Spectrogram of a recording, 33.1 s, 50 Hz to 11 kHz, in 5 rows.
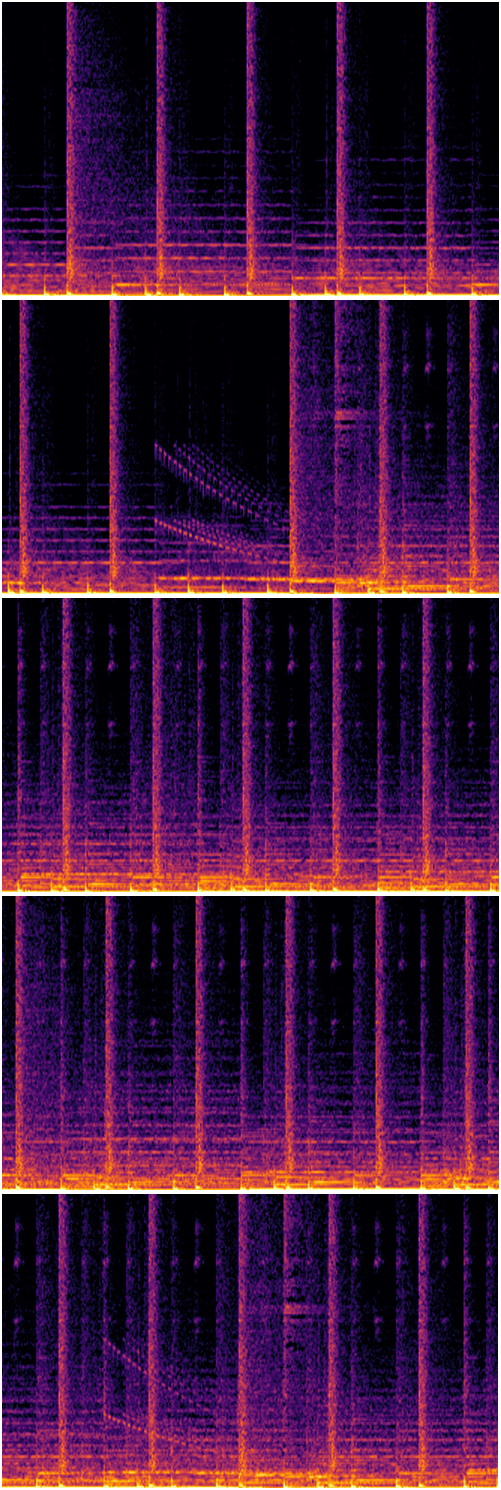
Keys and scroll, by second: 0.0 ctrl+=, 0.3 space, 4.5 space, 7.0 ctrl+-, 7.3 space, 7.7 ctrl+=, 8.1 space, 9.6 space, 10.5 ctrl+-, 10.9 space, 15.0 space, 17.7 ctrl+=, 18.0 space, 20.9 ctrl+-, 21.3 space, 23.2 a, 24.7 space, 26.8 ctrl+=, 27.2 p, 27.4 space, 30.2 space, 32.0 space.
